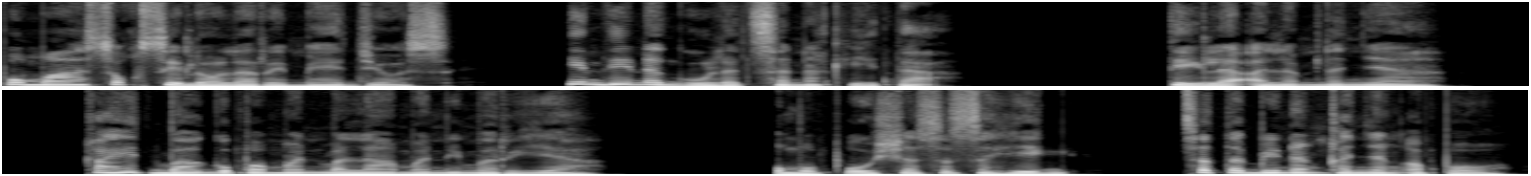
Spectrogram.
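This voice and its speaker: A woman's voice: fairly low pitch, a little mellow, no room sound, studio quality. A woman narrating a scripted dramatic story.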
